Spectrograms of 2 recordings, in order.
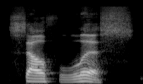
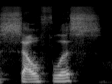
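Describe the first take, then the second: First: The word is drawn out slowly. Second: The word is said at a normal pace.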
